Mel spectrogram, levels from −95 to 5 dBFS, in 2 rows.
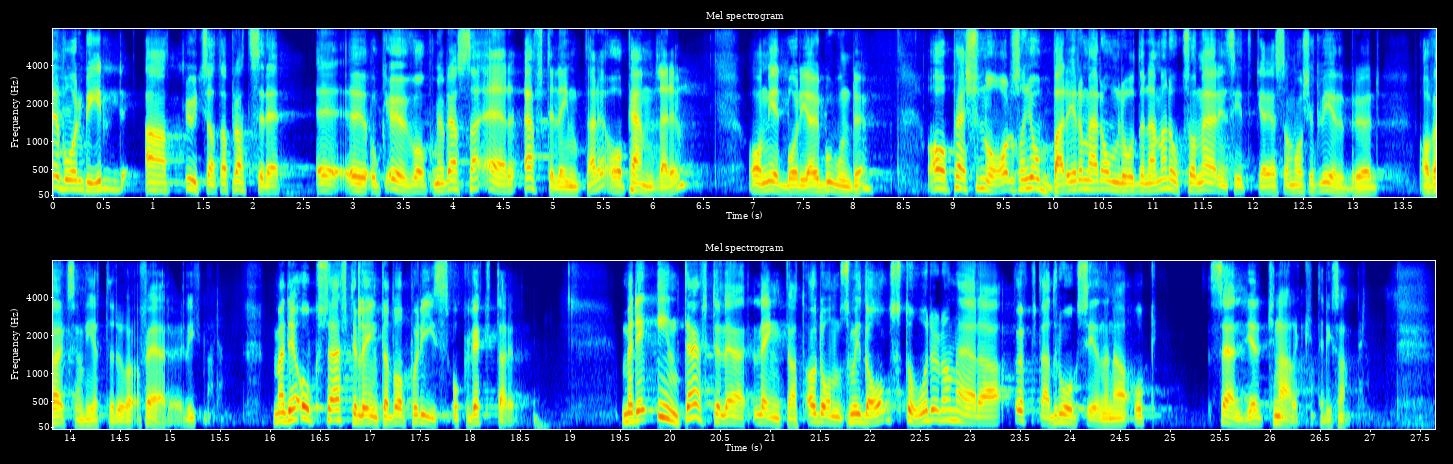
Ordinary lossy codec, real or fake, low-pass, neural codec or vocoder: none; fake; none; codec, 16 kHz, 2 kbps, X-Codec, HuBERT features, trained on balanced general audio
